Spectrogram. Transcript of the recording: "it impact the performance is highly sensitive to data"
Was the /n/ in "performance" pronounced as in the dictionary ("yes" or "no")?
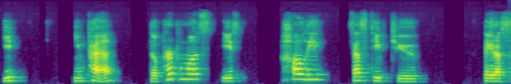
no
